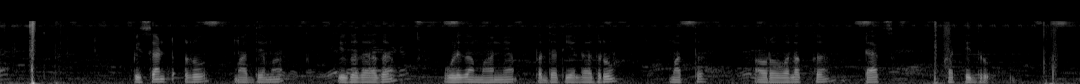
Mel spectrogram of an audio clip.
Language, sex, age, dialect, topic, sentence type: Kannada, male, 18-24, Northeastern, agriculture, statement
